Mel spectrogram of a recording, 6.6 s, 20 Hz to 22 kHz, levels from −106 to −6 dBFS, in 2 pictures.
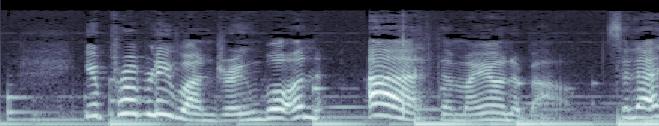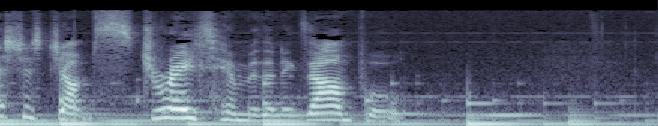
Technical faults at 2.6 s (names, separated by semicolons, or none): clock drift buffer slips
